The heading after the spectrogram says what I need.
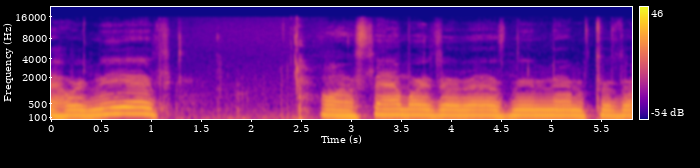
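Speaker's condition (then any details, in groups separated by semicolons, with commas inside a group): ALS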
